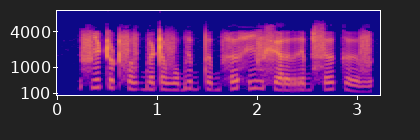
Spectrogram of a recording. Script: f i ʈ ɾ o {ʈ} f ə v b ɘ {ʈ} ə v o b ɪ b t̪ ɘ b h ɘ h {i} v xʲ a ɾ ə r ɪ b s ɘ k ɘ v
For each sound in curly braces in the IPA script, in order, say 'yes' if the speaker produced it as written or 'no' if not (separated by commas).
yes, yes, yes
